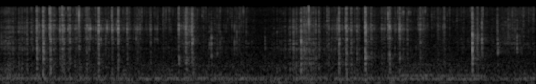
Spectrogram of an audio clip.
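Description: A solid, dry beige bar of soap has its edges and face shaved with a utility knife blade. Quiet, crisp scraping and crackling comes in short bright bursts, with soft flakes pattering between strokes.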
